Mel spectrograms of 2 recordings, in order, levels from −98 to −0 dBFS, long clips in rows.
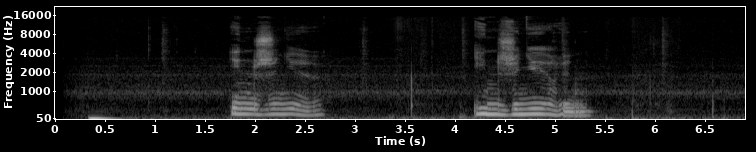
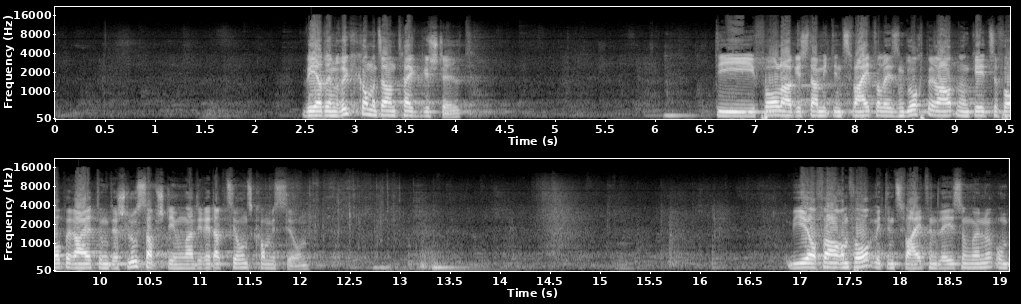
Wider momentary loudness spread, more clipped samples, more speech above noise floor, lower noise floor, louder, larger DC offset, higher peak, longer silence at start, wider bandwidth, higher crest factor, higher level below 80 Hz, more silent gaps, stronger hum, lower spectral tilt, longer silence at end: first, 24 LU vs 17 LU; neither; second, 28 dB vs 44 dB; first, -70 dBFS vs -56 dBFS; second, -43 LUFS vs -13 LUFS; neither; second, -28 dBFS vs 0 dBFS; second, 0.35 s vs 2.5 s; first, 15.5 kHz vs 13.5 kHz; about the same, 18 dB vs 16 dB; second, -70 dBFS vs -44 dBFS; neither; neither; about the same, -4.5 dB/octave vs -5 dB/octave; about the same, 0.05 s vs 0 s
